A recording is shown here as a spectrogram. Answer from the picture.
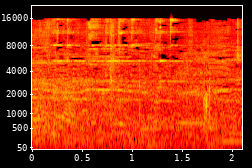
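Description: Faint, indistinct voices over a steady noisy background.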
